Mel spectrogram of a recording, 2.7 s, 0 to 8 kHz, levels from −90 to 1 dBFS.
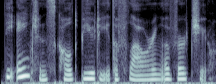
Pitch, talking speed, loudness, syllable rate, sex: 195 Hz, 175 wpm, -16 LUFS, 5.7 syllables/s, female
